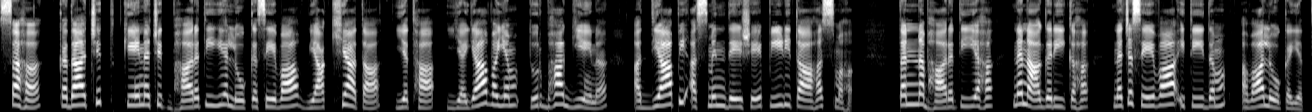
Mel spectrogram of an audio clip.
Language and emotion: Sanskrit, neutral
